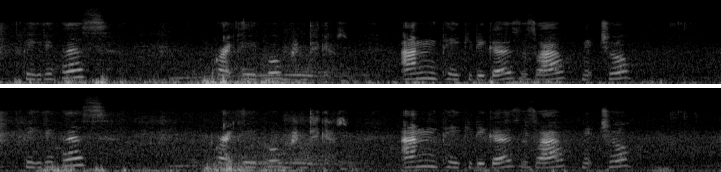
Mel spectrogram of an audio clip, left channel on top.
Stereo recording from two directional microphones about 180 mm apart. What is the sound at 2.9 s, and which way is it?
Speech, 15° left (ahead or behind).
